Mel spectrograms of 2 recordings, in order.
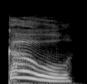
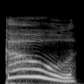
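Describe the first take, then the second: First: Loud, high cry of goal; first goal call, already raised; shouted goal. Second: Much higher, louder cry of goal; higher shouted goal. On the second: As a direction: let the second goal soar even higher. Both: A narrator's reading. Boys playing football in pool.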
